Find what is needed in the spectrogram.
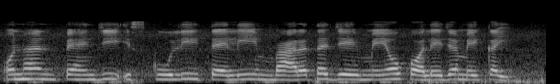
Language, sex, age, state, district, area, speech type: Sindhi, female, 18-30, Madhya Pradesh, Katni, rural, read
